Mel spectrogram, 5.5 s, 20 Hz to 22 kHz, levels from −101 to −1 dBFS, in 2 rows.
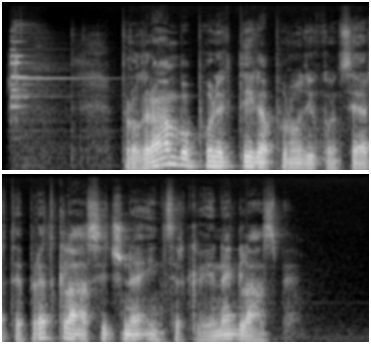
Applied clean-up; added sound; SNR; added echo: neural mask model RNNoise.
